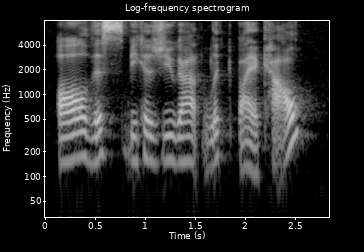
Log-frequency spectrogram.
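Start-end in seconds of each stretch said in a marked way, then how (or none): none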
